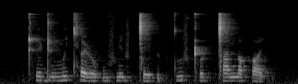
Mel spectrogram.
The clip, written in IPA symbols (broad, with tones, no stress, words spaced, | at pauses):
ʈʰe˨ɖɨ˨mɵ˧ cʰɐ˨ɭo˨ʔu˦˨f ɳi˨fǀe˨ʔʉ˨ʈ tʷi˦˨fʈʰo˨ʈ ǀa˦nu˧qʷi˨ʔ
